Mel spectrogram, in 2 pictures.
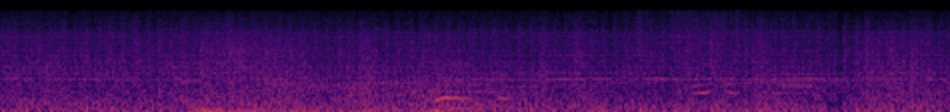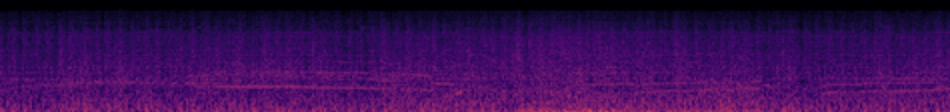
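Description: Explosions boom with deep rumbles.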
